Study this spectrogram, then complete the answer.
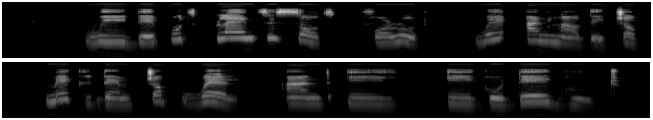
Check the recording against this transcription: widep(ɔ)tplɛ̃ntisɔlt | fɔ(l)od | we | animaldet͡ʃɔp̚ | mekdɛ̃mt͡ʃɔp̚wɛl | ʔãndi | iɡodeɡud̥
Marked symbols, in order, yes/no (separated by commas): no, no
